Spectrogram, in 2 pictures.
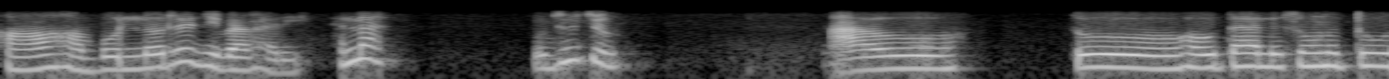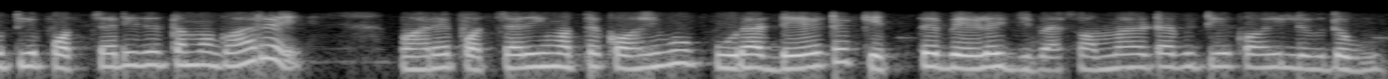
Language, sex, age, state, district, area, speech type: Odia, female, 30-45, Odisha, Bhadrak, rural, conversation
